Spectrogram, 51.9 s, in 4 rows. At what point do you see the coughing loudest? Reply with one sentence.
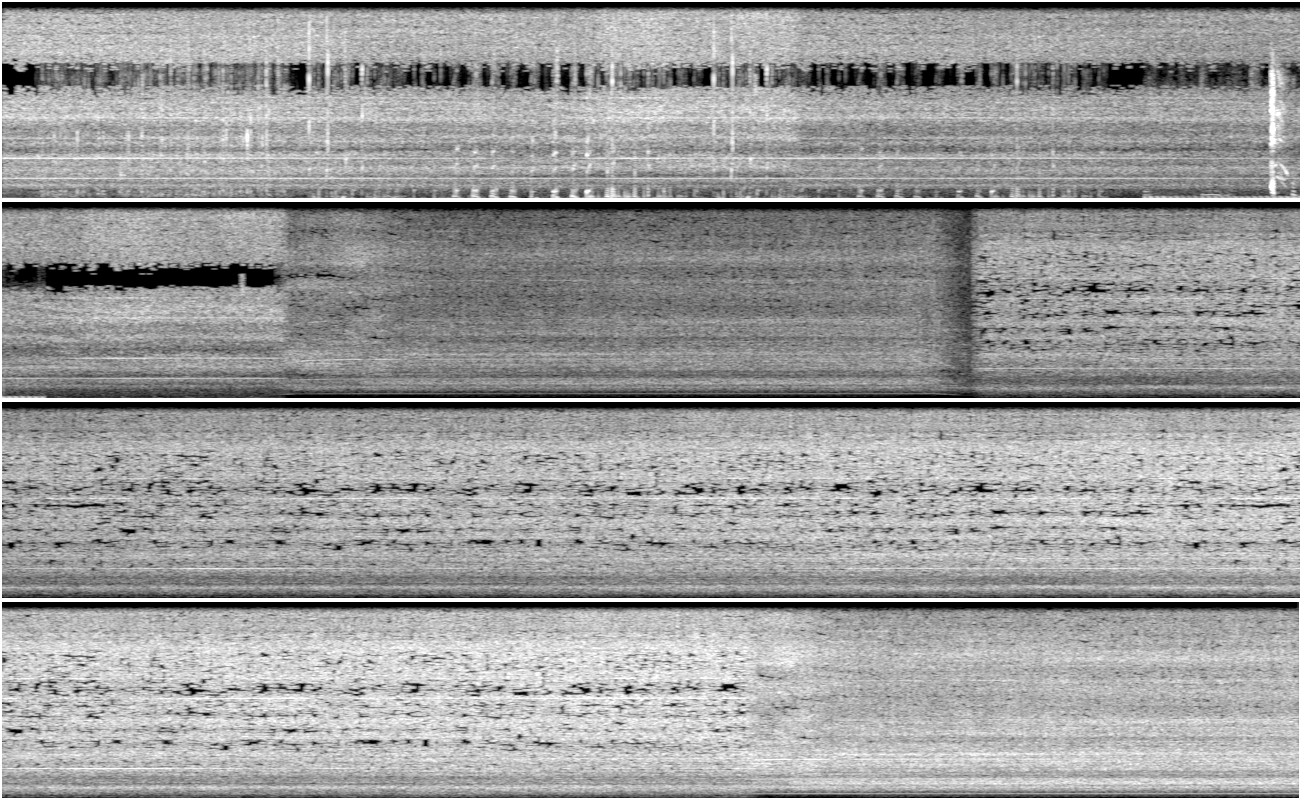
The loudest moment of the coughing is at 13 seconds.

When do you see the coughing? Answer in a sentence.
You can hear the coughing from 11.4 to 13.4 s.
